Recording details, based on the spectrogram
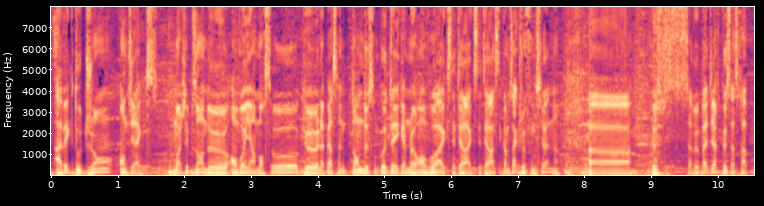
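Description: A man's voice: medium pitch, fairly even intonation, brisk, over music. A young man being interviewed as a musician, talking casually with many fillers and restarts. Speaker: musician guest.

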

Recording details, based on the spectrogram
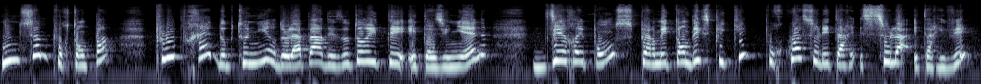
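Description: A woman's voice: sits high, big pitch swings, moderate pace. A woman on a radio panel reading out news items and quoted statements.

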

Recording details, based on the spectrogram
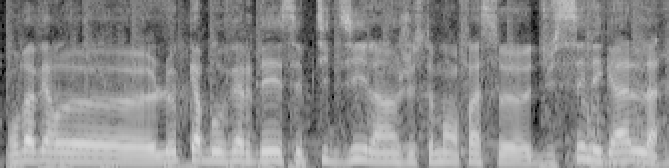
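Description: A man's voice: fairly high pitch, fairly even intonation, normal speed. A man hosting a music radio show from a studio, chatting casually and playfully, rambling with many hesitations. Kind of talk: casual radio chat between songs.

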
